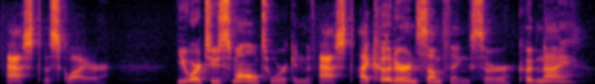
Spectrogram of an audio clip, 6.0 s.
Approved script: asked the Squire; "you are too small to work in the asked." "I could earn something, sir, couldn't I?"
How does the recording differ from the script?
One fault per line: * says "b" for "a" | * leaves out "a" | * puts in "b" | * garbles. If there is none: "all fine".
all fine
